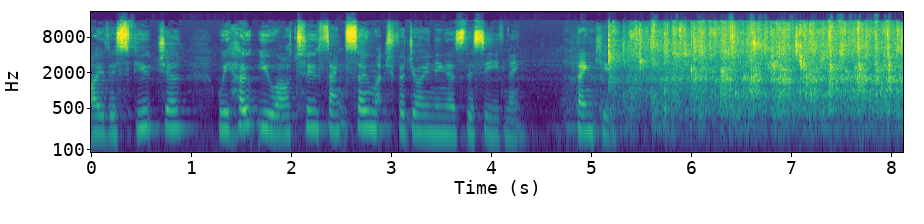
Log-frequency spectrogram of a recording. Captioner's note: applause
